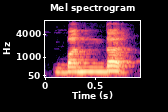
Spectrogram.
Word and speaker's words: बंदर: तो देखो अब हम कैसे इसको प्रोनाउंस करेंगे, बंदर, ठीक है। बंदर साउंड किसका आ रहा है, हाफ का। देखो यहाँ पर उस पर जोर आ रहा है, बंदर, थोड़ा टाइम लग रहा है हमें प्रोनाउंस करते वक्त, इसका ध्यान देना आपको।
